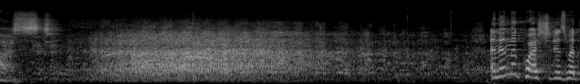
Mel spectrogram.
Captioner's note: laughter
